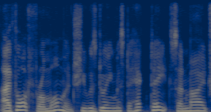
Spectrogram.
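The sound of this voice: The reading voice is unforced, and its pitch moves in an ordinary way.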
